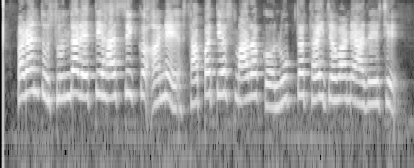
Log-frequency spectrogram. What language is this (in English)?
Gujarati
